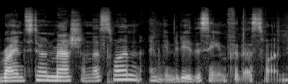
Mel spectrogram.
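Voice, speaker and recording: With vocal fry and a medium pitch, a woman talks at a fairly quick pace. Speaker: crafter. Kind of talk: tutorial.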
